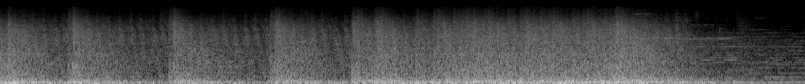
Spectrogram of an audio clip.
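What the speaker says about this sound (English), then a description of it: "Our flight was great fun. Lots of explosions." Video game explosions rumble through a flight sequence in Jade Empire: a dense, continuous roar of booms with several sharper bursts at roughly one-second intervals, loud and sustained, fading slightly near the end.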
